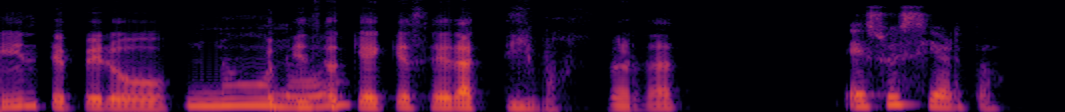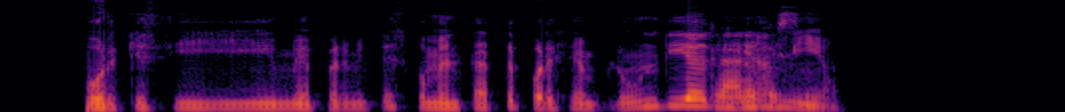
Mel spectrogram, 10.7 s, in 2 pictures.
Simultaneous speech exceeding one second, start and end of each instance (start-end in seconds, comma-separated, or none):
none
